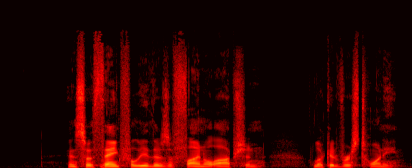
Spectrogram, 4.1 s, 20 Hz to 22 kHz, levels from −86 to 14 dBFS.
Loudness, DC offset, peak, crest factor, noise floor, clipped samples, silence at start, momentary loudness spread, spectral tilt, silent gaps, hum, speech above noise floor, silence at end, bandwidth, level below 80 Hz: -34 LUFS; under 0.1%; -12 dBFS; 22 dB; -75 dBFS; under 0.1%; 0.7 s; 13 LU; -3 dB/octave; none; none; 41 dB; 0.15 s; 18 kHz; under -90 dBFS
